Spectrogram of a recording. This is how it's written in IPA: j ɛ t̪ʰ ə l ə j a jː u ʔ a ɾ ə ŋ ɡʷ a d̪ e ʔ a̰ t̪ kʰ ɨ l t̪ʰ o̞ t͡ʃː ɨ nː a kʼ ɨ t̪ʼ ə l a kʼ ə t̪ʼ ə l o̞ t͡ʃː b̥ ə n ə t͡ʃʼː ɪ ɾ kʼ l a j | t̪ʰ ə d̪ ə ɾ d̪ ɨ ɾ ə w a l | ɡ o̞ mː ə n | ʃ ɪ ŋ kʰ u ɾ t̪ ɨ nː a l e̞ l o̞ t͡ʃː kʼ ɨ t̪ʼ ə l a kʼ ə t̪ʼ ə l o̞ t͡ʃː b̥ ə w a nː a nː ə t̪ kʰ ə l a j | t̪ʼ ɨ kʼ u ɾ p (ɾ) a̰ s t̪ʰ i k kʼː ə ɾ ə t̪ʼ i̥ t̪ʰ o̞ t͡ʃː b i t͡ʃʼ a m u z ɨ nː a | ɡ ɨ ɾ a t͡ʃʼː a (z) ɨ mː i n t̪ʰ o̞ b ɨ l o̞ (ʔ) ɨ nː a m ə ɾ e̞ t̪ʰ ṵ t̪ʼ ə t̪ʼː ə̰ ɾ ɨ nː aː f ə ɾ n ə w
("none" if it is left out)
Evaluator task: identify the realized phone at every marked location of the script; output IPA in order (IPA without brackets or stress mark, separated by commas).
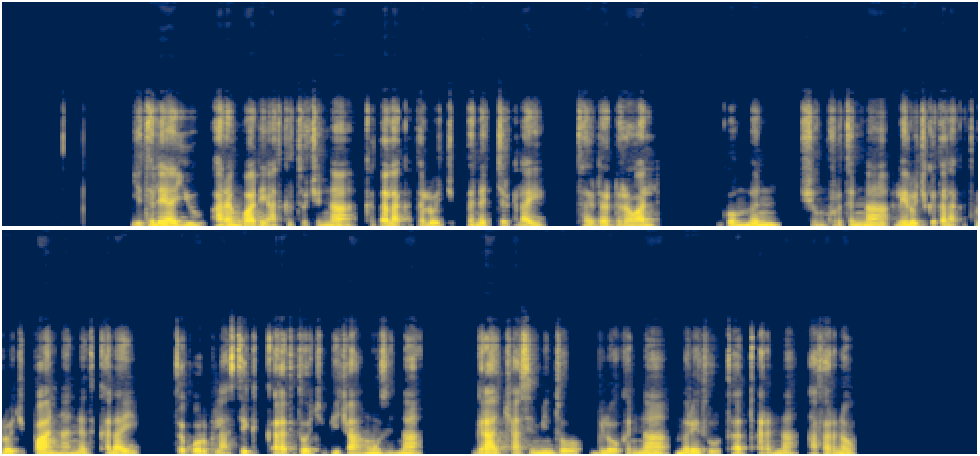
l, s, k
